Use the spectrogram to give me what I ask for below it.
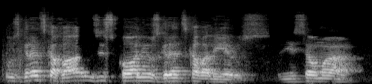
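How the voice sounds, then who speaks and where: A man's voice: fairly high pitch, moderate pace. A man hosting a live-stream conversation, chiming in agreeably and affirming his guest. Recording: roomy echo.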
